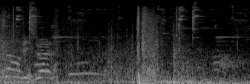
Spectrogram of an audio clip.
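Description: Gunfire in the World War I shooter Battlefield 1 at night, played as a scout, with sharp reports and a louder crack near the middle, heard beneath a continuous talking voice.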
